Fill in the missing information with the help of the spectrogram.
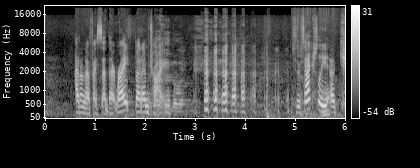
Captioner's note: laughs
